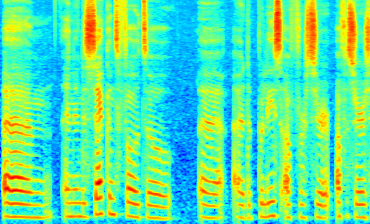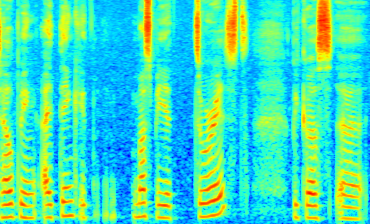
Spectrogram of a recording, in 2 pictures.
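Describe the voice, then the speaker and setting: Hesitant young woman, low and flat. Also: measured pace. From Netherlands. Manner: hesitant, many fillers and restarts, laughs lightly. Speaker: exam candidate. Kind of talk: spoken English exam answers.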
